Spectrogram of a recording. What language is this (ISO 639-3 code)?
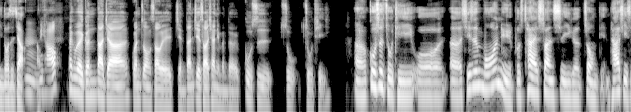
zho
